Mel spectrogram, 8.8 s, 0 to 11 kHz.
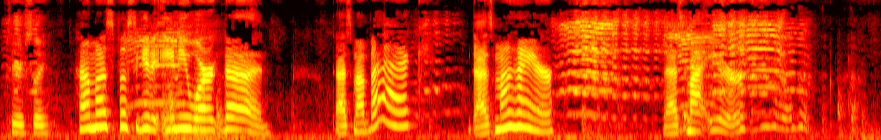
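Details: Baby goats from the 2022 kidding season bleat loudly in wavering, quavering cries, several overlapping, with a person talking between calls.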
